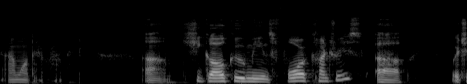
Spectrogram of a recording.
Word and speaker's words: Shikoku: the island shiko shikoku i think i was pronouncing that wrong before shikoku another important chain of islands is okinawa located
